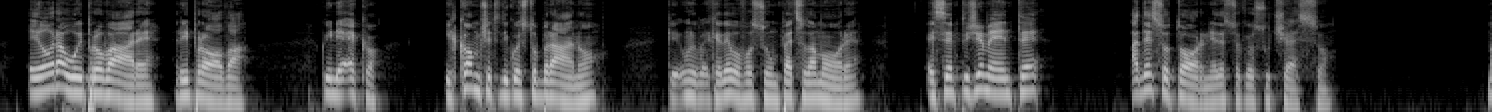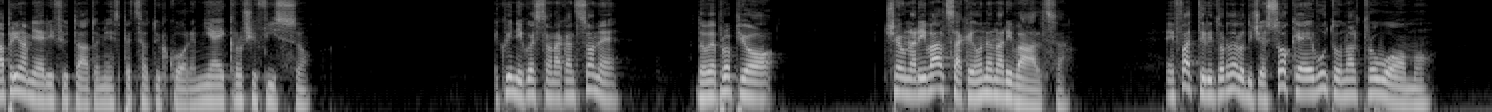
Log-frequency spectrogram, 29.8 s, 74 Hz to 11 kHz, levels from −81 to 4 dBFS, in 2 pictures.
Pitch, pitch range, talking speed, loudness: 135 Hz, 115-160 Hz, 135 wpm, -23 LUFS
